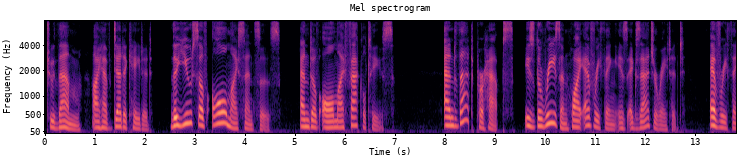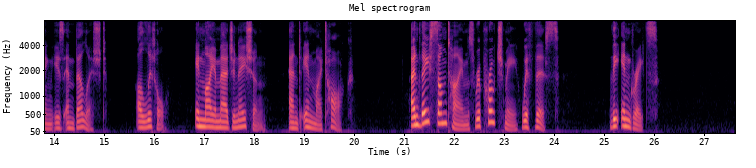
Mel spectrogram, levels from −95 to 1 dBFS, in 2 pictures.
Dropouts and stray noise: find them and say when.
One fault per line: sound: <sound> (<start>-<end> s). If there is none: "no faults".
no faults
